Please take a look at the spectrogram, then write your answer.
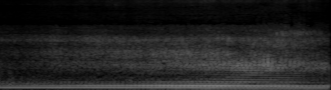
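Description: Steady drone of a small propeller plane in flight from Frankfurt, a deep harmonic engine hum holding constant and swelling slightly louder midway, with no voices present.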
